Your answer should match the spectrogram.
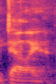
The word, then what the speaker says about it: Delia: because the names der from the Greek island of delos delos so it really should be Delia yeah but okay I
